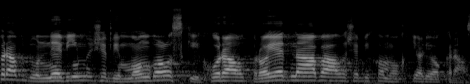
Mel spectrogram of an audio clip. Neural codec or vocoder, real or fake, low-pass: none; real; 14.4 kHz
